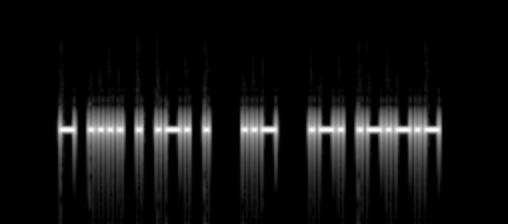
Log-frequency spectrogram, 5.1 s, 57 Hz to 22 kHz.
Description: Morse code, heard as a keyed tone, about 25 wpm, 700 Hz. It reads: THERE U R.
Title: Sentences from Top 100 Words and Abbreviations 25wpm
